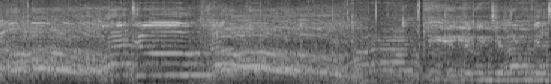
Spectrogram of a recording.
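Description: A large crowd roars and cheers at a public event in Johor, Malaysia, welcoming a dignitary with loud sustained shouting and whoops, voices overlapping continuously with a few chants rising above the din.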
